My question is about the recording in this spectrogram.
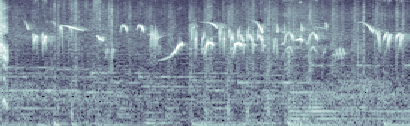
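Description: A small bird chirping: many quick, faint, high-pitched chirps and tweets in irregular bursts over low clattering and rumbling.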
